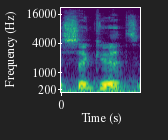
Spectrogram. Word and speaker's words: Szeged: Ça se prononce comment? C'est quoi? Szeged. Ok, Szeged, voilà.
